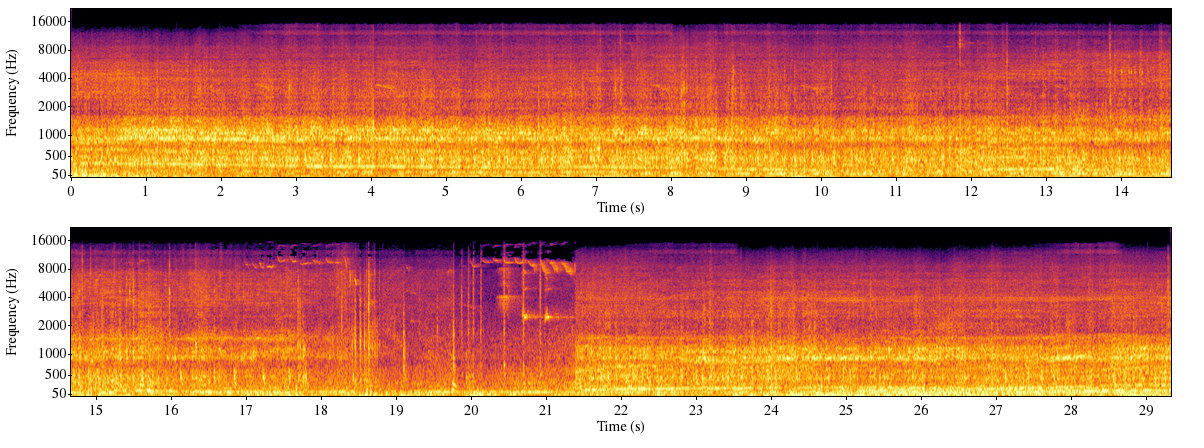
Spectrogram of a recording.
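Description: Solar E-Clipse electric motorbike on the move: a motor whine that slowly falls and rises in pitch with speed, over steady road and wind noise.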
